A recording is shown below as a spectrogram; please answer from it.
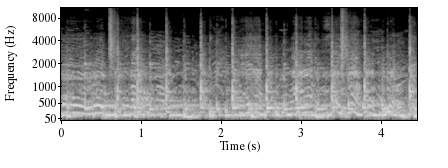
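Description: Live Jaranan dance accompaniment: quick, regular hand-drum strokes on kendang drums over a steady low tone and a wavering melodic line.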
